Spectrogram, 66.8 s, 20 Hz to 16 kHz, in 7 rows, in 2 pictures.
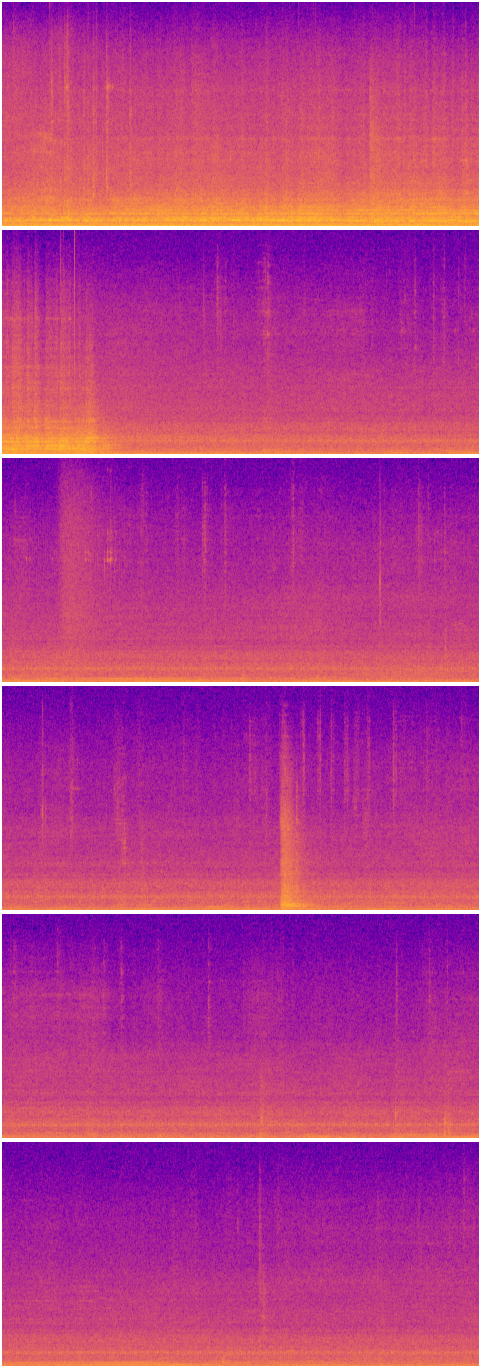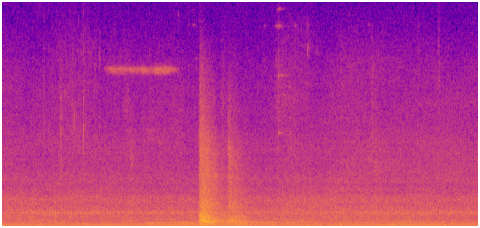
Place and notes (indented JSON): {
  "title": "berlin: friedelstraße - the city, the country & me: sewer works",
  "date": "2013-12-05 14:50:00",
  "description": "vibrating tamper, excavator loads a truck\nthe city, the country & me: december 5, 2013",
  "latitude": "52.49",
  "longitude": "13.43",
  "altitude": "46",
  "timezone": "Europe/Berlin"
}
